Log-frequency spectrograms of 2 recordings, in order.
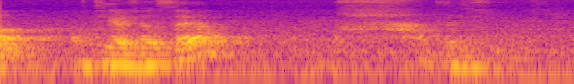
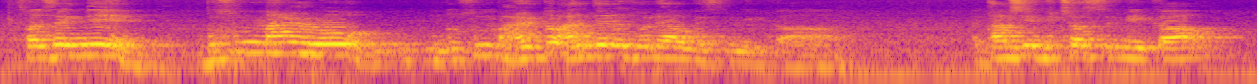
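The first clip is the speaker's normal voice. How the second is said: mocking disbelief; 3 semitones higher than usual. Mourners scoffing at Jesus, mocking disbelief. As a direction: scoff at him as if he's mad.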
